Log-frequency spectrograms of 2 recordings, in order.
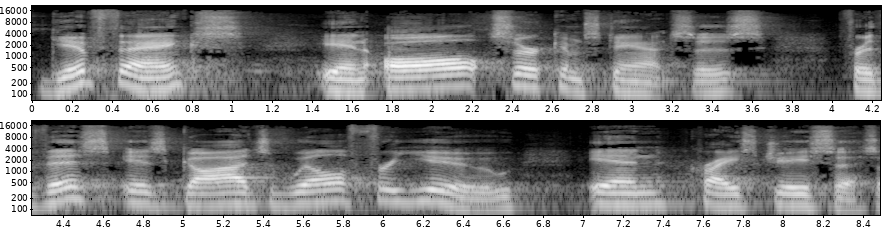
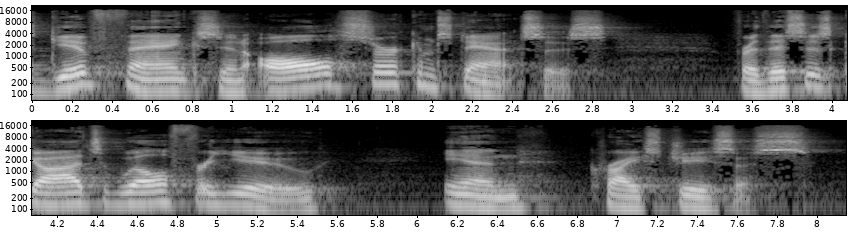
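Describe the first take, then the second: First: Slow, emphatic recitation; recited together. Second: Slow, measured verse reading; scripture reading. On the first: Shown as a demonstration. Pastor leading congregation in unison recitation, slow and emphatic. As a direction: lead the congregation through the verse, slow. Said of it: "Say it with me". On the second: Acted. Pastor reading the verse to the congregation, slow and measured. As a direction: read the verse slowly and deliberately.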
